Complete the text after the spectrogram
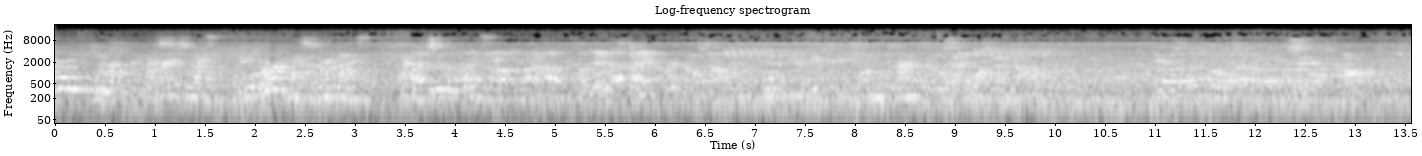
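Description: An electric train hums steadily as it slowly rolls in.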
